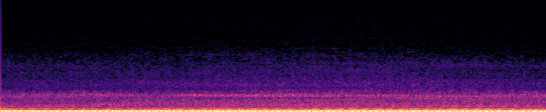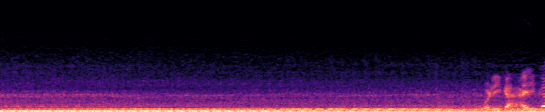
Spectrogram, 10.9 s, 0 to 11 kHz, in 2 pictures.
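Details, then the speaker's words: Ford with a new Coyote V8, just back from the dealership after the engine replacement, idling with the clutch pushed in: deep, even burble with no misses, ticks or knocks. Temperature stayed normal on the 50-mile drive home; normal idle. "push the clutch in and she sounds like a beast"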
